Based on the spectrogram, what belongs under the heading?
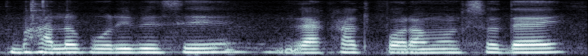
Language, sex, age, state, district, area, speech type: Bengali, female, 18-30, West Bengal, Uttar Dinajpur, urban, spontaneous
